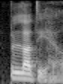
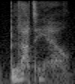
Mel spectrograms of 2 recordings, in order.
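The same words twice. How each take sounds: First: Loud amazed outburst; exclamation. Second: Hushed disbelieving whisper. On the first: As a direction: blurt it out in disbelief. Exclaiming at the lyric. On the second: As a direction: breathe it out in awe. Whispered repeat of exclamation. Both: Real, not acted.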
